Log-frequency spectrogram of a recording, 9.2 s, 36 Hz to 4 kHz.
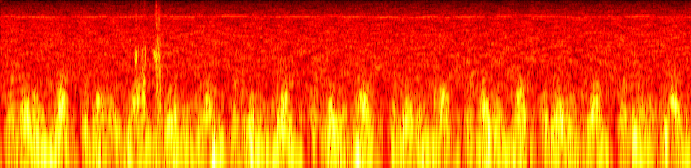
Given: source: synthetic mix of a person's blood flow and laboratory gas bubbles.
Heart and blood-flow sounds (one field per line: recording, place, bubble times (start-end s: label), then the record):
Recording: Doppler ultrasound of blood flow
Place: precordium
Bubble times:
1.77-1.98 s: bubbles
2.02-2.19 s: bubbles
From the record:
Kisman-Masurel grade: 222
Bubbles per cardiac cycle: several, 3 to 8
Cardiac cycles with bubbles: 10 to 50%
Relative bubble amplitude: moderate (0.250 to 0.450)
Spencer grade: 2 (many but less than half of the cardiac periods contain bubble signals, singularly or in groups)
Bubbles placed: anywhere in the cardiac cycle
